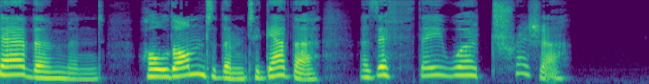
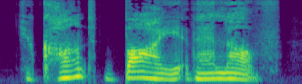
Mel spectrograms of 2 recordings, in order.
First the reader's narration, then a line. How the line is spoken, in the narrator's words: Nancy hissed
